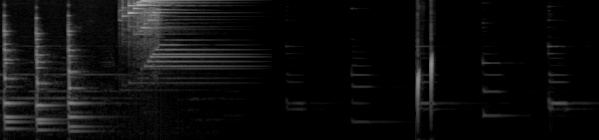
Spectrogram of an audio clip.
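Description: Playful, cute-sounding intro jingle: a run of quick plucked notes, then a bright shimmering chime sweep about a second in that fades away, followed by sparse short notes and two quick pops near the three-second mark.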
